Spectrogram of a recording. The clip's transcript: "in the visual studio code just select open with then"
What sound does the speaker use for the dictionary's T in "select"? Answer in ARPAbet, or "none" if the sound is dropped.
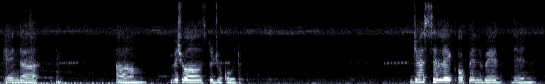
none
